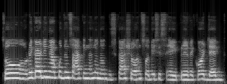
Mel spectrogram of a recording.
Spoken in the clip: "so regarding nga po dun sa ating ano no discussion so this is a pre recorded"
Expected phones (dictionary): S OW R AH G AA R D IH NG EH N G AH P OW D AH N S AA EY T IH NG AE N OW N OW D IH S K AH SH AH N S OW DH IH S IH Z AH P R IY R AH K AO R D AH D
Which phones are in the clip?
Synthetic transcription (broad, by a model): S OW R AH G AA R D IH NG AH P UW D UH N S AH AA T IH NG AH N OW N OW D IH S K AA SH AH N S OW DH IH S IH S AH P R IY R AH K AO R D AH D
